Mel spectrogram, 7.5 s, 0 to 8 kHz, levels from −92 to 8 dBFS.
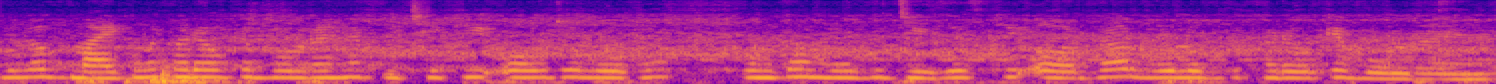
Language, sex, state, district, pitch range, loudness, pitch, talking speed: Hindi, female, Uttar Pradesh, Ghazipur, 230-255 Hz, -18 LUFS, 240 Hz, 250 wpm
